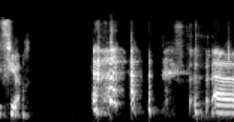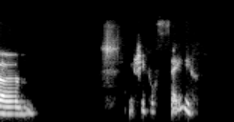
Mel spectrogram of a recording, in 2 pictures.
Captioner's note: both laughing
